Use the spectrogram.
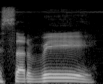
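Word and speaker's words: survey: आगे देखो, अब हमारा EY, यदि किसी वर्ड के लास्ट में VO, THO या R हो और उसके बाद हमारा EY आए तो EY का उच्चारण ए से करना है, जैसे सर्वे। अब ई नहीं है क्योंकि V के बाद आया है, TH के बाद आया है, तो कुछ समझ रहे हो, समझो इस बात को, ठीक है। R के बाद आया है, देखो, है ना, इसलिए इसका उच्चारण अब ई नहीं ए है।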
